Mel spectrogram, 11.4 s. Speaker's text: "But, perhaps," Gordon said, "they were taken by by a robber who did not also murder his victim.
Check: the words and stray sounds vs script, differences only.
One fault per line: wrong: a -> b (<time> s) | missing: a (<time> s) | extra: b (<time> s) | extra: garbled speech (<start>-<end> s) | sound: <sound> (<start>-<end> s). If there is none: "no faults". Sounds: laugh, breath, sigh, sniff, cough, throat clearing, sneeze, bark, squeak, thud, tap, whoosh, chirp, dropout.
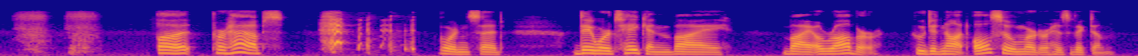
sound: sniff (0.1-1.0 s)
sound: laugh (3.2-4.2 s)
